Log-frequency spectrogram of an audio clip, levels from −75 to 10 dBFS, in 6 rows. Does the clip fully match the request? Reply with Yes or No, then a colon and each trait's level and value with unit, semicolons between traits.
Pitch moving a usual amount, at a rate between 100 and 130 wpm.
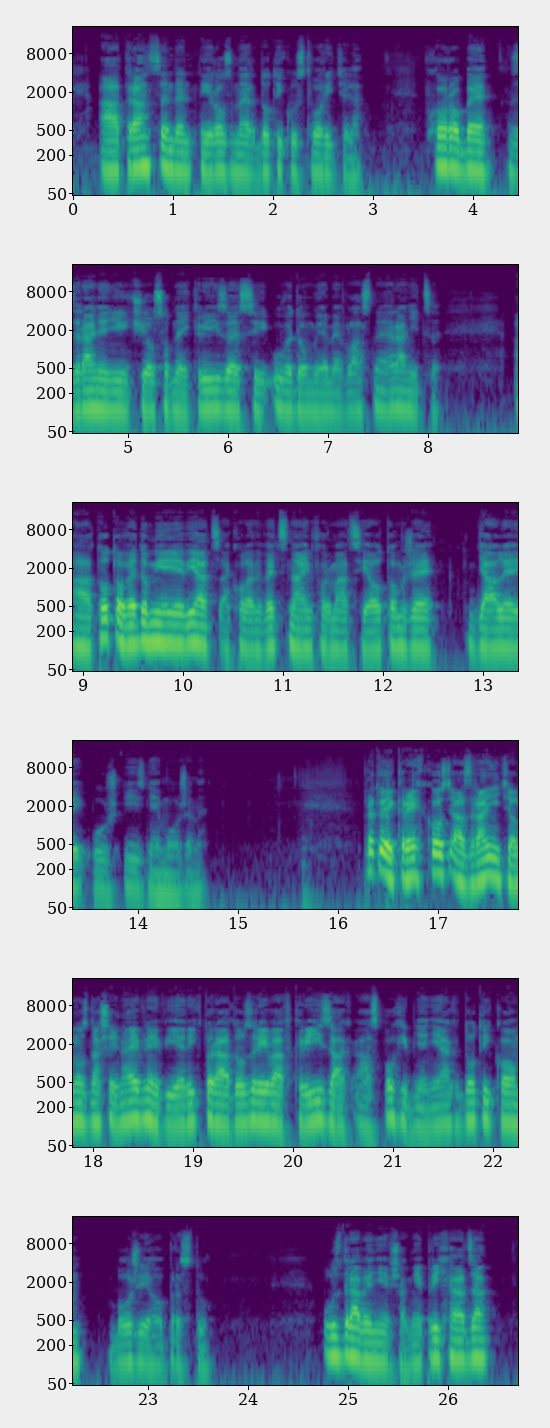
Yes: average, 3.1 semitones; average, 115 wpm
